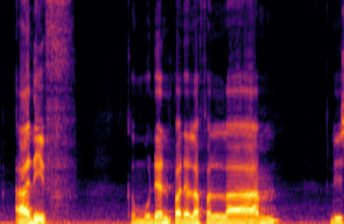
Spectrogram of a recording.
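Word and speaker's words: ألف: Nah, maka ketika kita membacanya, untuk alif ini la yumaddu, tidak dimatkan, tidak dipanjangkan, sehingga jangan dibaca alif, tapi hanya pendek saja alif.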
